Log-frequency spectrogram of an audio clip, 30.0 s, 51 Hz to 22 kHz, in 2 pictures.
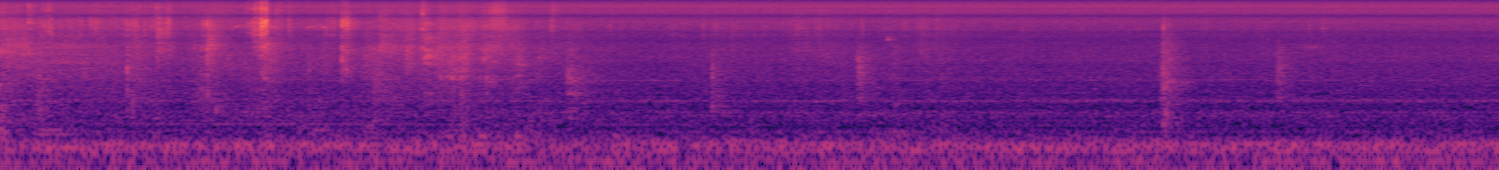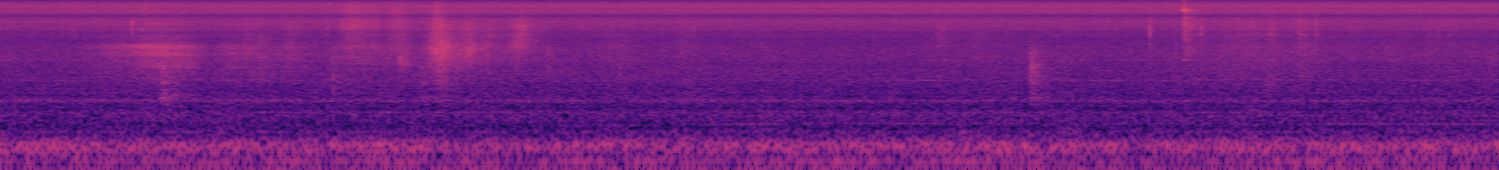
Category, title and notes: Soundscapes > Indoors
A moment of silence for someone.
A moment of silence for a deceased relative. About 40 people in the room. 2025 09 16 at a crematorium in Dijon.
